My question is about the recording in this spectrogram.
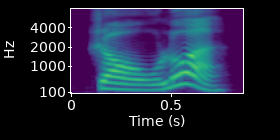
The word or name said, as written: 扰乱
